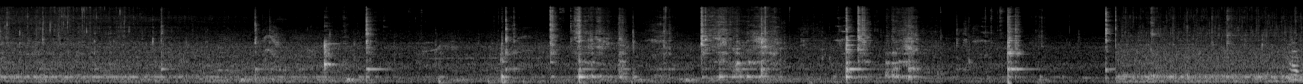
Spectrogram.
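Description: A spoonful of ginger garlic paste being stirred in a pan for mutton korma cooked in a pressure cooker. Sharp clinks and scrapes of a utensil on metal come in irregular bursts over a faint background.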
